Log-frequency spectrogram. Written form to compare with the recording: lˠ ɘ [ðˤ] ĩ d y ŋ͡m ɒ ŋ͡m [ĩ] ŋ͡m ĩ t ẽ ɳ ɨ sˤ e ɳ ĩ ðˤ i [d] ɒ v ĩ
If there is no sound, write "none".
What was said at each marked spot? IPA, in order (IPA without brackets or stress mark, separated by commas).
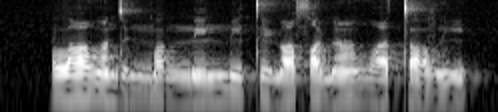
ðˤ, ẽ, t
